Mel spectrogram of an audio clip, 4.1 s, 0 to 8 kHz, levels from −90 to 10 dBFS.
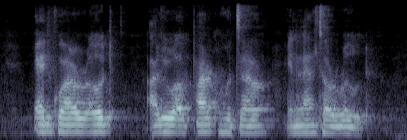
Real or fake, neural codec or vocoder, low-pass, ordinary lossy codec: fake; codec, 24 kHz, 3 kbps, HILCodec; 7.2 kHz; none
